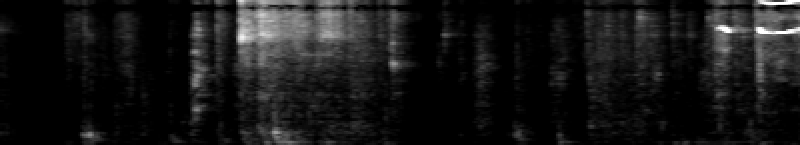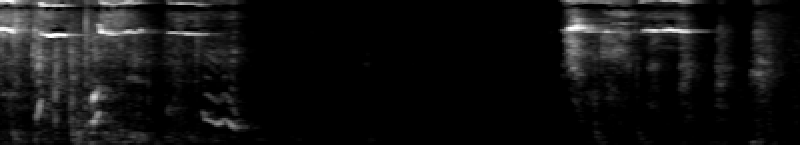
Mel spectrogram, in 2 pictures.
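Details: Playing poodle puppies give high, thin whining squeaks in clusters, some drawn out and wavering, over loud scrabbling and thumps; a quieter lull follows before another burst of squeals and rustling near the end.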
